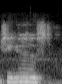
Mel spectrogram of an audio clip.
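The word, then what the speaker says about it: Juste: He has a T in his name. – It's not pronounced. – Oh, is he Haitian? Just like Kevin Pierre LaPaul, what's his name last year? Pierre Lewis. Lewis. No, I heard this. I heard that the pronunciation guide from the team says that it's supposed to be pronounced juice. – Juice.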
